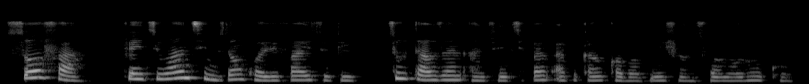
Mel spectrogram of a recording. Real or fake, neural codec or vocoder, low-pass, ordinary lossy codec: real; none; none; none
